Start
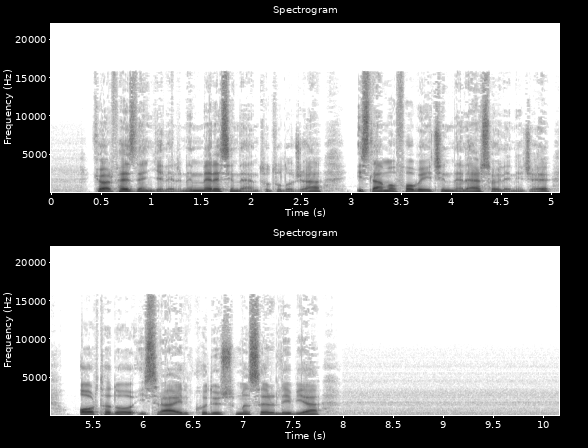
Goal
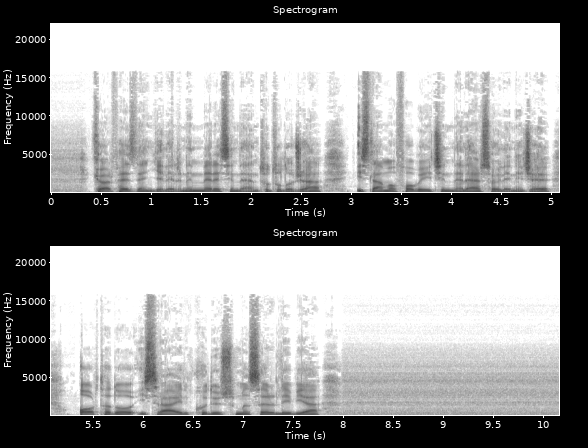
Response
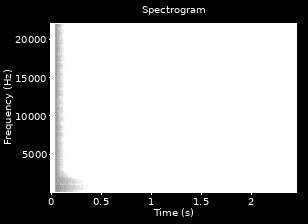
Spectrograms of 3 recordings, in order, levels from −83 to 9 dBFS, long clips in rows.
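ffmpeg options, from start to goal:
-af "acompressor=threshold=-31dB:ratio=6,equalizer=f=4.7k:t=o:w=1.2:g=13.5,volume=8.5dB"

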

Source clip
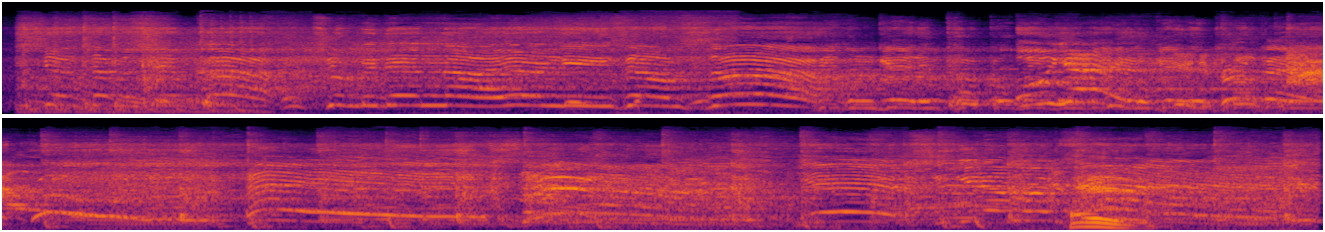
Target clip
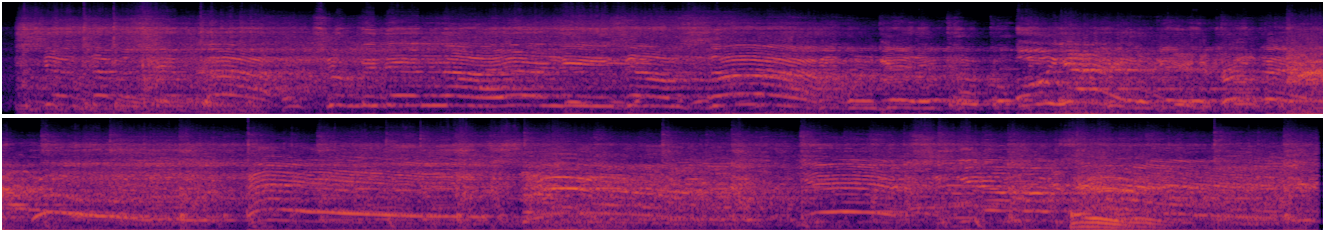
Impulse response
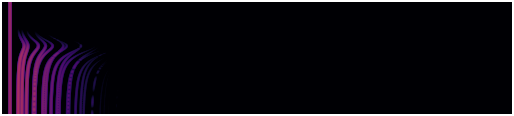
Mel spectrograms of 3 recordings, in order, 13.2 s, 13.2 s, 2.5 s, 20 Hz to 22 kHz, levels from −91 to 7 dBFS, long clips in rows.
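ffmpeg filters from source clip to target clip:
-af "highpass=130,aecho=1:1:217:0.282,aeval=exprs='(tanh(7.94*val(0)+0.45)-tanh(0.45))/7.94':c=same,volume=-7dB"

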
